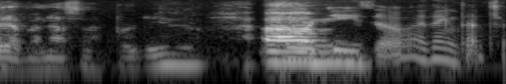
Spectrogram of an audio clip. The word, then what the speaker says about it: Bordizzo: Bordizzo, I think that's right.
